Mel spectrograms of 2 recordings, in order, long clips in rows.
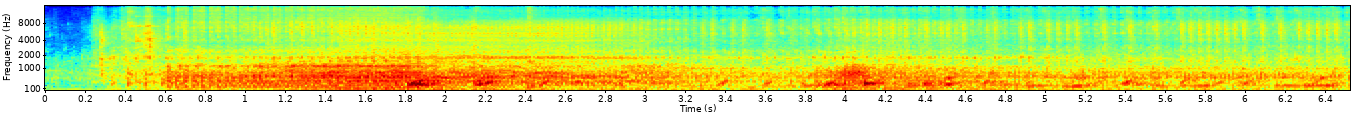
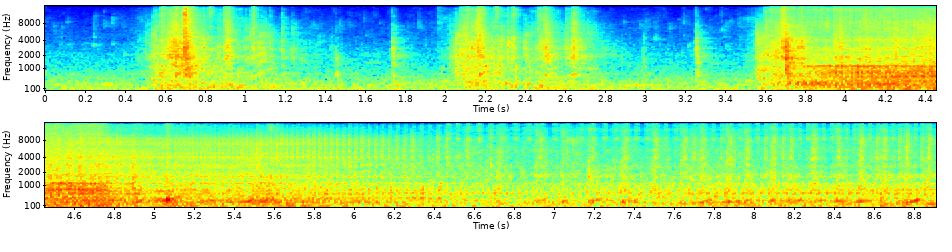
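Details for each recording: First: Two-stroke Yamaha 5 outboard, motor No. 2 of three, checked after No. 1 worked well; cooling water clean. Buzzes evenly after catching, with a brief rev and steady rattle-free beat; works fine. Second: Yamaha 5 two-stroke outboard No. 1, pull-started on internal tank with choke closed and throttle slightly up: a few sharp pull strokes, then a fast busy buzz; idle speed set too high, lowered, check-port stream confirmed.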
